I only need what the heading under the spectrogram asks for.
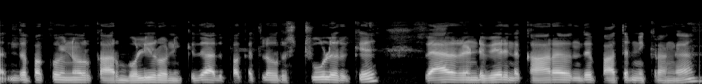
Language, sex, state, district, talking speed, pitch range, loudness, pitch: Tamil, male, Tamil Nadu, Kanyakumari, 160 wpm, 95-110 Hz, -18 LUFS, 105 Hz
